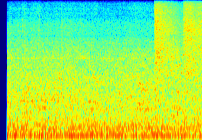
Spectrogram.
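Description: Street traffic with a steady low rumble of idling bus and vehicle engines, broken near the end by two loud bursts of hissing.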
